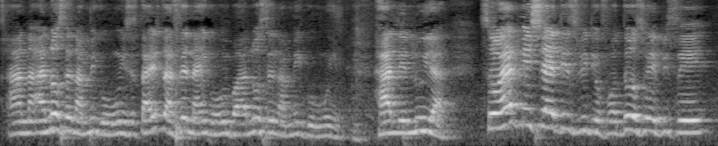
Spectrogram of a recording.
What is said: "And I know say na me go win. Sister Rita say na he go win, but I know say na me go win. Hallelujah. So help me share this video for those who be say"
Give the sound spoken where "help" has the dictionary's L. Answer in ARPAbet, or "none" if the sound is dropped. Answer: none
